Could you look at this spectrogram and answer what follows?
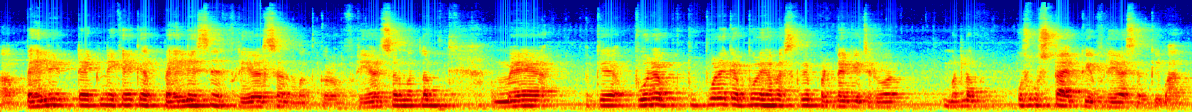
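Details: Stuttering in a man who says he himself stammers, speaking in Hindi.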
